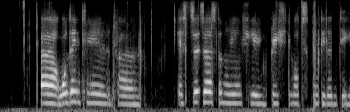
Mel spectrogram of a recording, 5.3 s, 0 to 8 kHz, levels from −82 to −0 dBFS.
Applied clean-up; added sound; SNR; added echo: neural diffusion model UNIVERSE++.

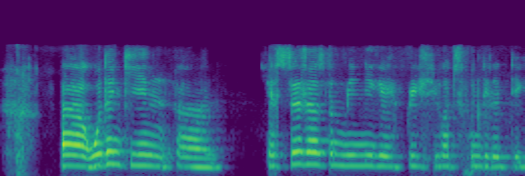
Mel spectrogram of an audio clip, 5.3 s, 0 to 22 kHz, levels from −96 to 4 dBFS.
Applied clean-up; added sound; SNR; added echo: neural mask model Resemble Enhance denoiser.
